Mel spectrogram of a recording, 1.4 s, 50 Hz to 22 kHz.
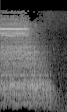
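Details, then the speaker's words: ZMR250 racing quadcopter with ESCs on the arms, tested after a crash-broken arm was replaced and motor wires were swapped to correct rotation direction. A thin high brushless-motor whine over an airy rush winds down and fades, spinning freely and evenly in the correct direction. "okay that's just making sure that everything is spinning correctly"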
